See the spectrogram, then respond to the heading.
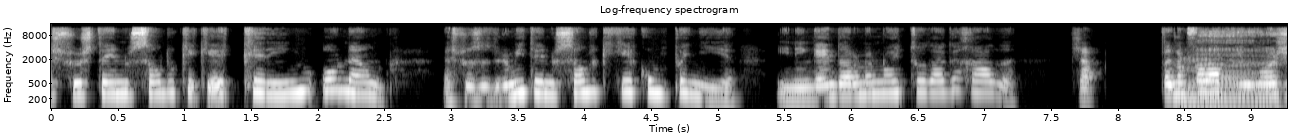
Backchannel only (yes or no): yes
